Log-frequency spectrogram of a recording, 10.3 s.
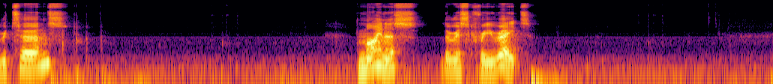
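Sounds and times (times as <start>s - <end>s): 
speech: 0.0s - 1.0s, 4.8s - 7.2s
typing a formula into an Excel spreadsheet on a computer keyboard: 0.8s - 1.4s, 2.8s - 3.2s, 8.5s - 9.0s.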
